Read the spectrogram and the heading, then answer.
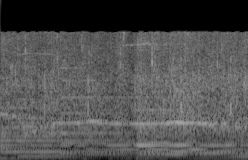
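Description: An audience applauds, a dense, steady wash of many hands clapping that swells slightly partway through, with faint sustained tones humming underneath.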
